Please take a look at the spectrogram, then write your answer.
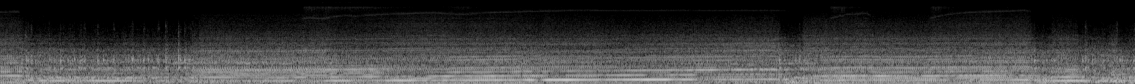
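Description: A turbocharged race car in Gran Turismo 7 drones steadily and loudly throughout, its engine pitch rising and falling as it accelerates and eases off, with no talking.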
